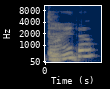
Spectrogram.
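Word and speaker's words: Didot: and he pronounces it Daido, but he's also British, so who knows? Oh, no. Yeah, I've also only ever heard other designers pronounce it Daido. So, Daido, that's actually Maybe it's not French.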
